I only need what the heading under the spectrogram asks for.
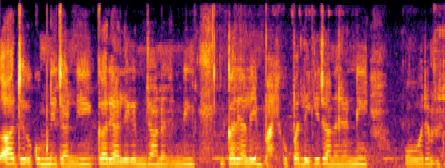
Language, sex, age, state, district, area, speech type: Dogri, female, 18-30, Jammu and Kashmir, Reasi, rural, spontaneous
